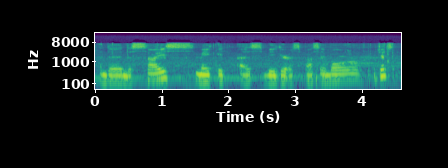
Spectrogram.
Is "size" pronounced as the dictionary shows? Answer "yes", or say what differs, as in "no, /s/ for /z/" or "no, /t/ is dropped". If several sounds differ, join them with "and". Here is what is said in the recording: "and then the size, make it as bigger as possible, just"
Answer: no, /s/ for /z/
